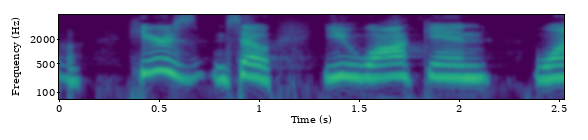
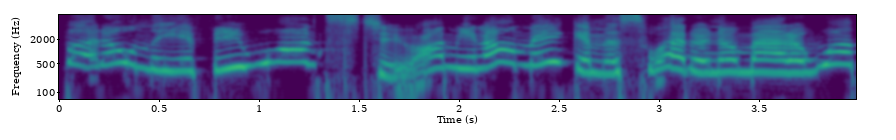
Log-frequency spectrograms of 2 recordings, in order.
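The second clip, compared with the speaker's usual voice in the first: a hint of a sweet old grandma, a bit higher; lightly voiced grandma; 6 semitones higher than usual. Grandma offering Bigfoot a sweater, lightly voiced.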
